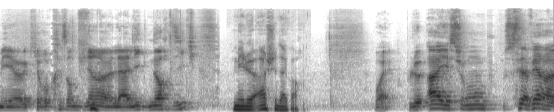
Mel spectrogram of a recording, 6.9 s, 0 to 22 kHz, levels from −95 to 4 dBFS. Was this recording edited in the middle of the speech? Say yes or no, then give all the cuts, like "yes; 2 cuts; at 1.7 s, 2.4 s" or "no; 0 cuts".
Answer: yes; 1 cut; at 2.7 s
